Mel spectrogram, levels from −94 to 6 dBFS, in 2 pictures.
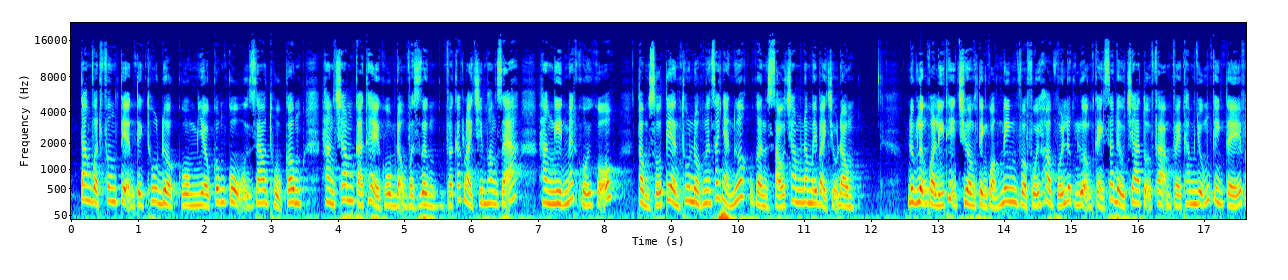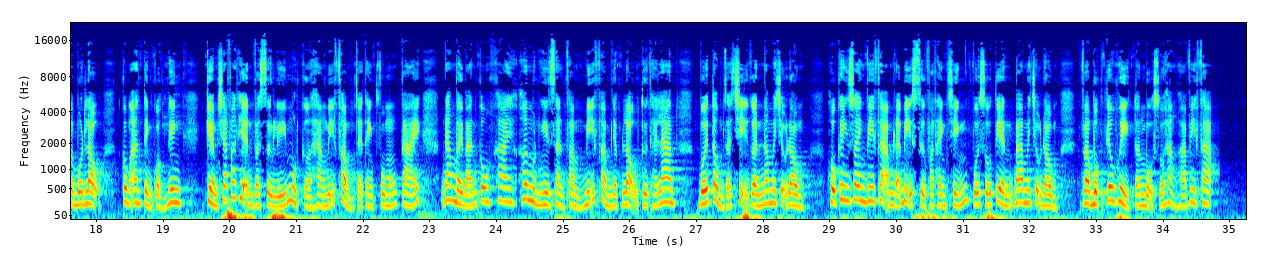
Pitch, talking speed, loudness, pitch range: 225 Hz, 255 wpm, -22 LUFS, 195-255 Hz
